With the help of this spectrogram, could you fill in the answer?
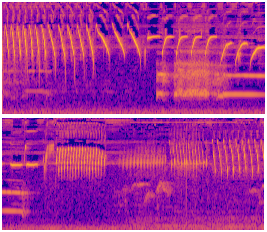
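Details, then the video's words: A Belgian canary sings a long varied song: fast sweeping whistles, slurred descending notes, and rapid buzzy trills. "Belgian Canary Sound That Every Canary Loves"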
